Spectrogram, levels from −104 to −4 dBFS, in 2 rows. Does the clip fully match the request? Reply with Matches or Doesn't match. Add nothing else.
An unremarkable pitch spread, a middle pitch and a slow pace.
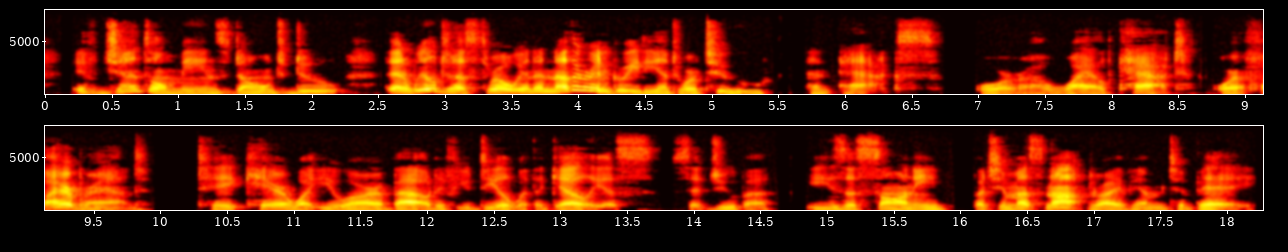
Doesn't match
